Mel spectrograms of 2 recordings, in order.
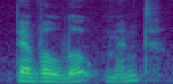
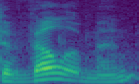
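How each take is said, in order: First: The stress is not on the second syllable. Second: The stress is on the second syllable. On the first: The speaker calls it wrong. "they say development instead of development" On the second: The speaker calls it right. "you hear the stress on the second syllable"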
